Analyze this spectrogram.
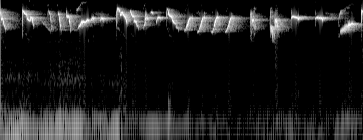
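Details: Oriental white-eye, a local West Java bird from Garut, singing energetically: a rapid run of high, thin, descending whistled notes and slurred chirps, repeated several times a second with brief pauses, with a faint low hum beneath.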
